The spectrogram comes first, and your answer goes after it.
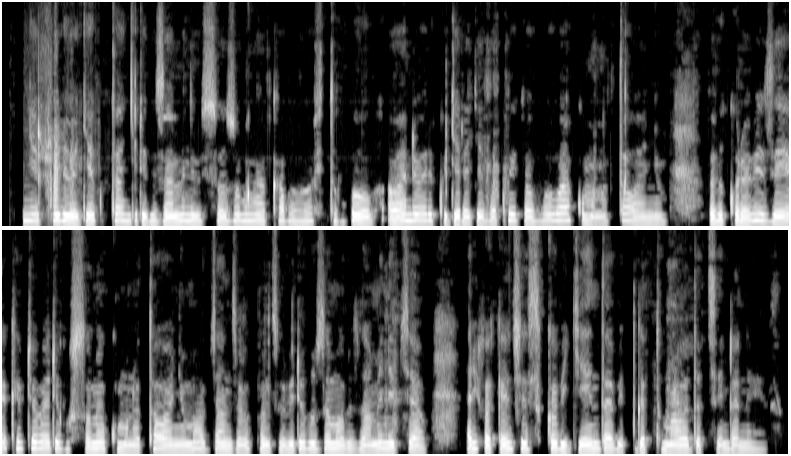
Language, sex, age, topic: Kinyarwanda, female, 18-24, education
